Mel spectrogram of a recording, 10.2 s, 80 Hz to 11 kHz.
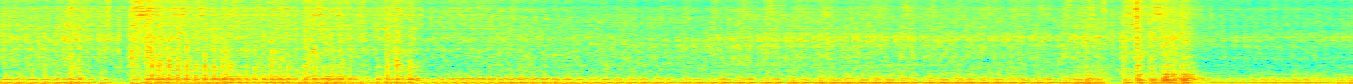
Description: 2016 Polaris Sportsman 850 extremely rough idle and no power. Backfiring through intake thought she was a goner. It was the fuel pump!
